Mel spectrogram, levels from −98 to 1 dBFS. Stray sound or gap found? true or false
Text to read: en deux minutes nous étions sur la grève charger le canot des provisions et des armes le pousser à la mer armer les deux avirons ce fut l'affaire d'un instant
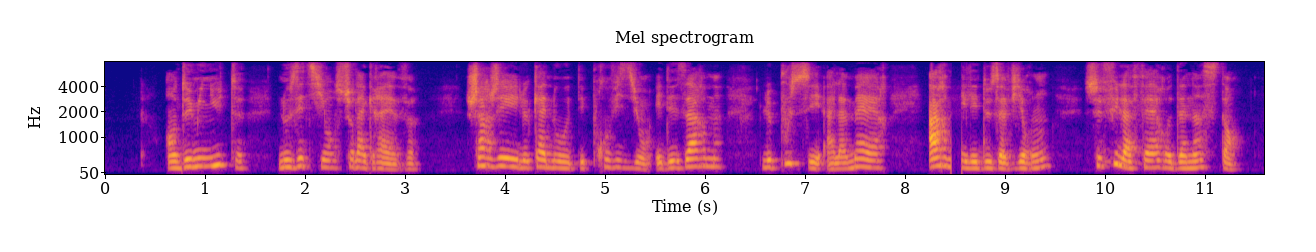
true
